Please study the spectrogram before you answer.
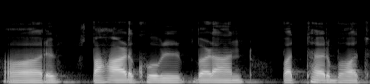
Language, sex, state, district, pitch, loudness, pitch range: Kumaoni, male, Uttarakhand, Tehri Garhwal, 100 Hz, -18 LUFS, 95-100 Hz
